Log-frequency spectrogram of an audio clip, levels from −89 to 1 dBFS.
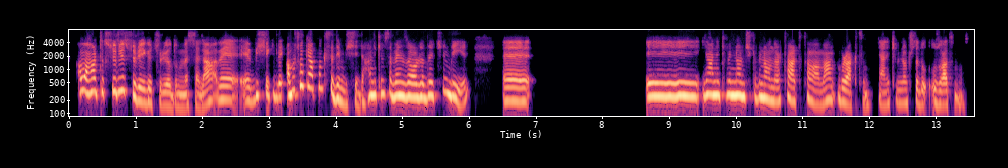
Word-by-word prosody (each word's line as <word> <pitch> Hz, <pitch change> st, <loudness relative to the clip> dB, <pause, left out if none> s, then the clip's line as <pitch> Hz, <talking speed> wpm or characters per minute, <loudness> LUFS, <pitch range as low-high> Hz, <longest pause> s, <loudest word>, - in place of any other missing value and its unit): ama 315 Hz, -1 st, +3 dB
artık 310 Hz, -1 st, -3 dB
sürüye 330 Hz, +1 st, 0 dB
sürüye 245 Hz, -, -1 dB
götürüyordum 155 Hz, -5 st, -5 dB
mesela 140 Hz, +8 st, -5 dB
ve, 210 Hz, -1 st, -2 dB
eee, 195 Hz, 0 st, -5 dB
bir 260 Hz, -, 0 dB
şekilde 245 Hz, -2 st, -4 dB
ama 270 Hz, +4 st, +4 dB
çok 435 Hz, -1 st, 0 dB
yapmak 380 Hz, 0 st, -2 dB
istediğim 220 Hz, -, -1 dB
bir 160 Hz, -, -10 dB
şeydi. 180 Hz, -, -9 dB
Hani 265 Hz, +6 st, +3 dB
kimse 280 Hz, -2 st, -1 dB
beni 260 Hz, 0 st, +6 dB
zorladığı 240 Hz, 0 st, +3 dB
için 260 Hz, +3 st, 0 dB
değil. 210 Hz, -10 st, -1 dB, 0.5 s
Eee 195 Hz, +5 st, 0 dB, 1.7 s
İii, 250 Hz, 0 st, +4 dB
yani 270 Hz, +1 st, +4 dB
2013-2014'te 245 Hz, -7 st, +2 dB
artık 195 Hz, -2 st, -4 dB
tamamen 195 Hz, 0 st, -5 dB
bıraktım. 165 Hz, -5 st, -5 dB
Yani 155 Hz, +1 st, -8 dB
2013'te 175 Hz, +1 st, -10 dB
de -, -, -6 dB
uzatmadım. 165 Hz, +5 st, -6 dB
240 Hz, 145 wpm, -13 LUFS, 185-265 Hz, 1.7 s, beni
